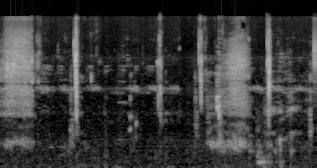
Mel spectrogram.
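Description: Close-up eating sounds of a person eating chicken curry and rice by hand: chewing with sharp wet mouth clicks, and two short squishy bursts, one at the start and one about three seconds in.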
